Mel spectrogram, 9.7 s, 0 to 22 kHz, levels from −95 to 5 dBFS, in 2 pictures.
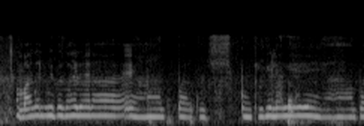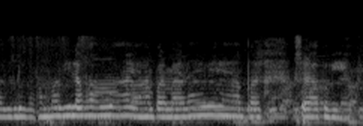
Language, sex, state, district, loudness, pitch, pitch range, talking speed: Hindi, female, Chhattisgarh, Bilaspur, -43 LUFS, 225 Hz, 215-245 Hz, 180 wpm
